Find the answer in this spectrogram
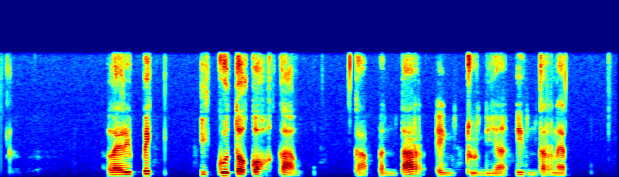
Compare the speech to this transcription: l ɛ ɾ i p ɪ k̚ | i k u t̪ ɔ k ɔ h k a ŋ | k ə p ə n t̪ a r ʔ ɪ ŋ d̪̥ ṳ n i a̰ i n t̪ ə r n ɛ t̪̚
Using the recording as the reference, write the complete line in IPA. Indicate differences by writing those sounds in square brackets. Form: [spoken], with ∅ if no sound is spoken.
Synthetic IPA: l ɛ ɾ i p ɪ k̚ | i k u t̪ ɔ k ɔ h k a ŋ | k [a] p ə n t̪ a r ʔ ɪ ŋ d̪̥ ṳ n i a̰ i n t̪ ə r n ɛ t̪̚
